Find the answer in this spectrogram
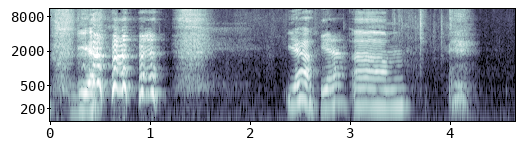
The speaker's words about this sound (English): I keep hiccuping. And no, you're just gasping. Like, it's because of this energy drink.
